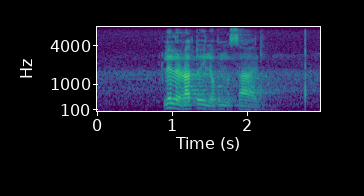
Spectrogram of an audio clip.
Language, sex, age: Northern Sotho, male, 21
